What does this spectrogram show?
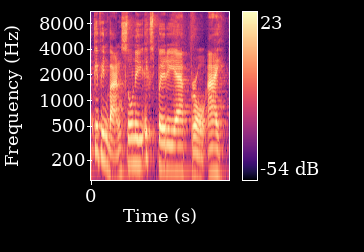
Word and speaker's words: PRO-I: Thì với cái phiên bản Sony Xperia Pro i, mình đọc là i theo nhà sản xuất họ đọc như vậy, thì i trong chữ Xperia Pro i đó là imaging.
